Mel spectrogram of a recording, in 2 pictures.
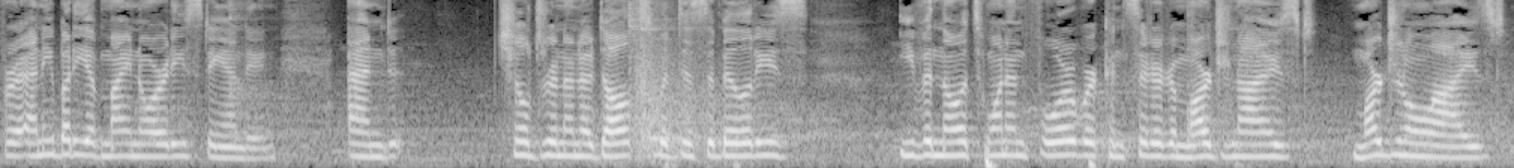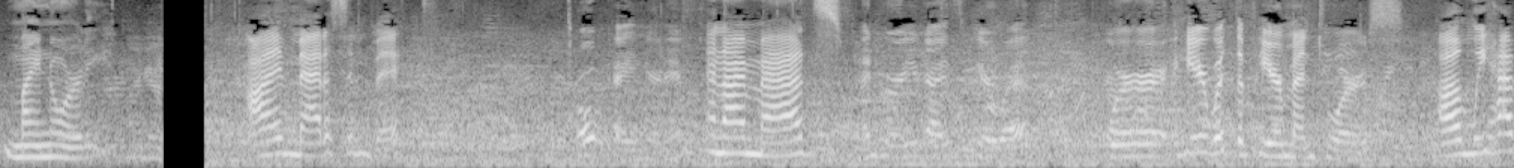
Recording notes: Hear live recordings from all the clubs and orginizations at this semester's Saukfest!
